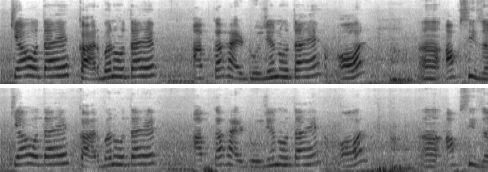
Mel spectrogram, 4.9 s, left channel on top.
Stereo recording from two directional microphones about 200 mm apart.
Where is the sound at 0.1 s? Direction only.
55° left (ahead or behind).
